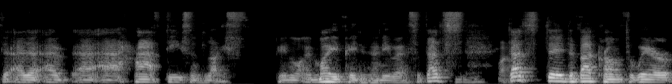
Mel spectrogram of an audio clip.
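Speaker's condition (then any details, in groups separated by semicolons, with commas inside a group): Cleft lip and palate; rhinoplasty likely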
